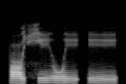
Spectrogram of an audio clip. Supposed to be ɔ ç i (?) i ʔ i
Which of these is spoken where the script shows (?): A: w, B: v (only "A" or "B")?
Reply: A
